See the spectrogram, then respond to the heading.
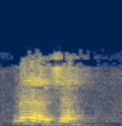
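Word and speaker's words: ماجه: وأما ماجة فهي على الراجح تكتب وتنطق هاء، ماجة تنطق هاء وتكتب هاء،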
